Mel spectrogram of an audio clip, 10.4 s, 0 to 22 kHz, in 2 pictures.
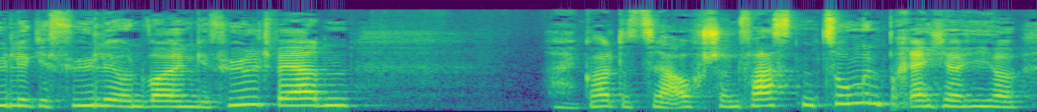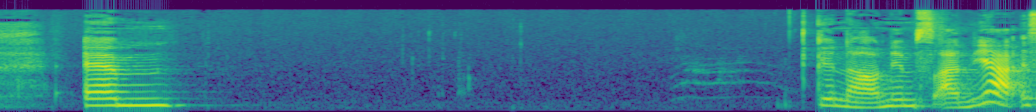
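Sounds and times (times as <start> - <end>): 
speech: 0.0 - 2.0, 2.8 - 6.2, 9.3 - 10.3
pet cat meowing: 8.6 - 9.2.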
